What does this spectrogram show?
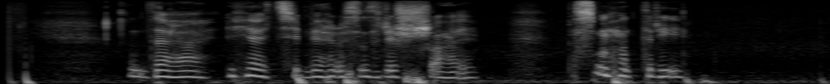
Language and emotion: Russian, sad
